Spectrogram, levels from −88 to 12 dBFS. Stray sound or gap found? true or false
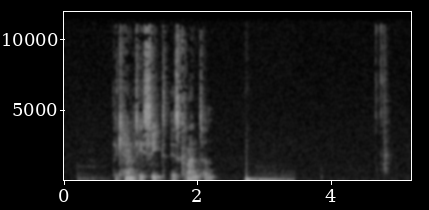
true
